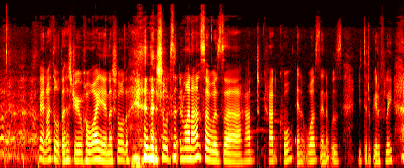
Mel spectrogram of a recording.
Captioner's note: laughter; laughter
